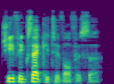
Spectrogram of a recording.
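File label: "chief executive officer", British English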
